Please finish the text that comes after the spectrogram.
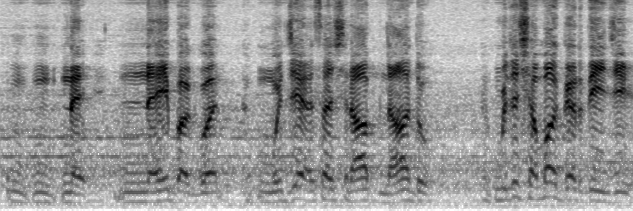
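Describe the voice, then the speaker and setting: A man's voice: a little high, a little slow, music in the background, lightly acted, low-quality recording. A man playing a proud king in a cartoon folk tale, with formal, regal phrasing. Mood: pleading. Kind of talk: cartoon story acting.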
